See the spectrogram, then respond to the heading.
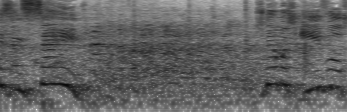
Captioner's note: audience laughs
